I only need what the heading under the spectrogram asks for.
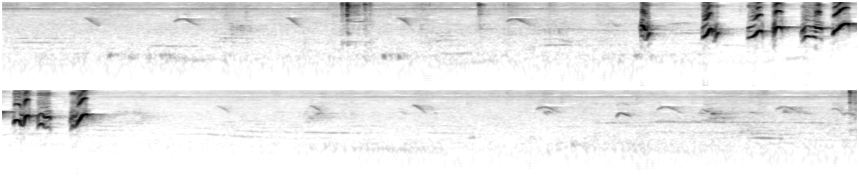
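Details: Merbah bulbul song for coaxing silent birds to sing: a short cluster of rapid, bright slurred whistles lasting about a second and a half, set among soft distant chirping from other birds.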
